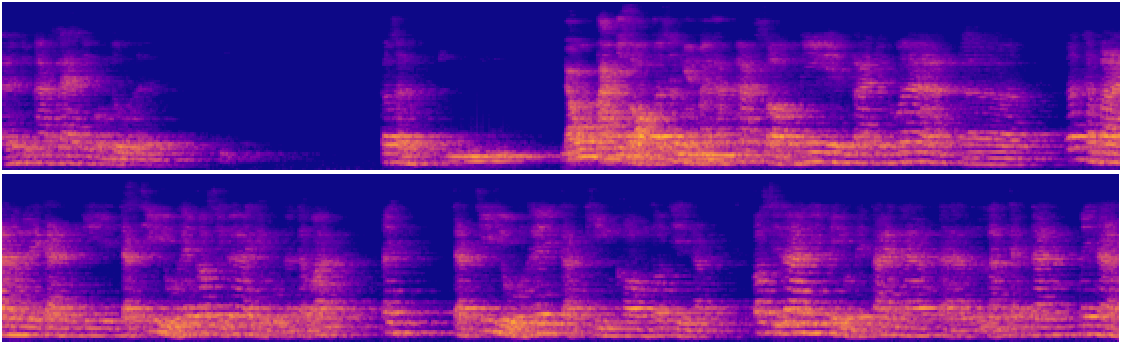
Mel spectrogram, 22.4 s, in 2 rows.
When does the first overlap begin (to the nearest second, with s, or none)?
6 s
